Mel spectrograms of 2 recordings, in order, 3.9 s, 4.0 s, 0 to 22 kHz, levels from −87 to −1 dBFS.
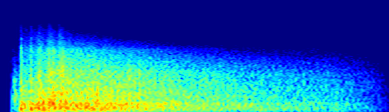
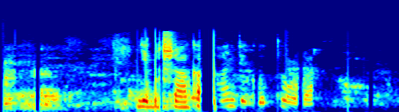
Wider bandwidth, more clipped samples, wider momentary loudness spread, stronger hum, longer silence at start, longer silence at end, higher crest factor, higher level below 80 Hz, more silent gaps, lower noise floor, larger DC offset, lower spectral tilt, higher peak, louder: about the same, 7 kHz vs 7.4 kHz; neither; second, 22 LU vs 25 LU; neither; about the same, 0.1 s vs 0.05 s; about the same, 0.4 s vs 0.4 s; about the same, 18 dB vs 20 dB; first, -42 dBFS vs -56 dBFS; neither; first, -52 dBFS vs -45 dBFS; neither; first, -9 dB/octave vs -5 dB/octave; second, -8 dBFS vs -2 dBFS; second, -24 LUFS vs -21 LUFS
